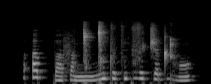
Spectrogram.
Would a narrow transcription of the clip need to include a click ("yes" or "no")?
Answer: yes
